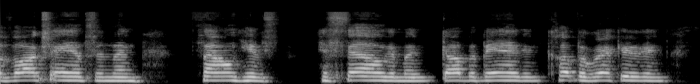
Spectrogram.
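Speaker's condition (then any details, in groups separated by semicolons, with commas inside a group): Cerebral palsy; self-conscious about speech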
